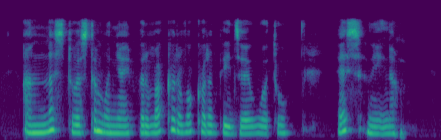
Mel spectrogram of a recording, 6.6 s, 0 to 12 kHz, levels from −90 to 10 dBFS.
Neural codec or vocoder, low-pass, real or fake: codec, 16 kHz, 2 kbps, FunCodec, trained on LibriTTS, 25 frames a second; 7.2 kHz; fake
